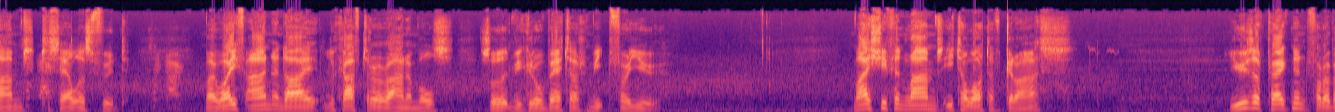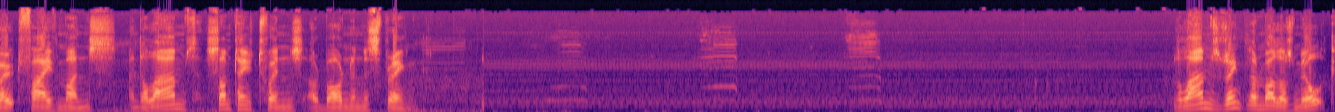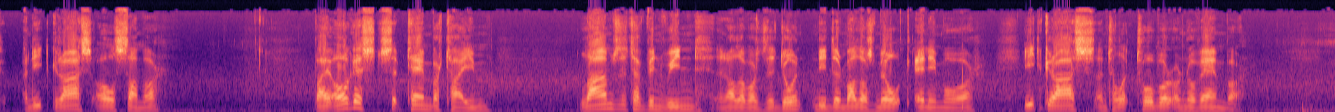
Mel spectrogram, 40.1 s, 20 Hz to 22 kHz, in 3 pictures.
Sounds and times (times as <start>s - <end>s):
Speech: 0.0s - 6.7s, 8.5s - 10.8s, 12.3s - 17.6s, 25.1s - 28.4s, 29.9s - 31.6s, 32.5s - 39.2s.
